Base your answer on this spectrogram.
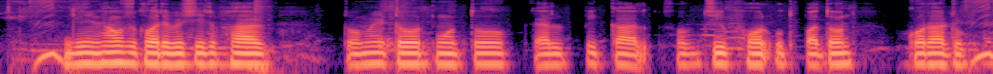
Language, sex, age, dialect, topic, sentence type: Bengali, male, 18-24, Western, agriculture, statement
